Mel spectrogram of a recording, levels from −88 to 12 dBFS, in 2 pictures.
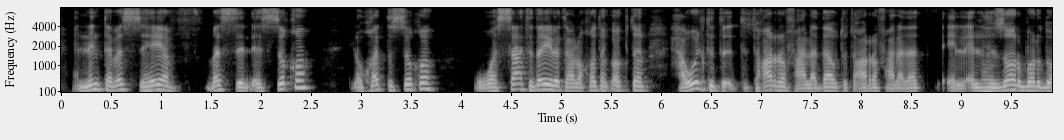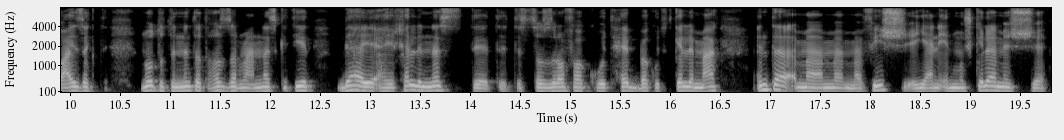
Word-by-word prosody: إن 140 - +2
أنت 175 -1 +1
بس 170 +1 +1
هي 160 +3 +3
ف 130 - -9
بس 165 0 -1
ال 135 -1 +1
الثقة، 195 - 0 0.4
لو - - -3
خدت 165 +2 -3
الثقة، 180 +6 -1 0.3
ووسّعت 130 +10 0
دايرة 165 -5 +3
علاقاتك 135 +3 -1
أكتر، 155 -1 -1 0.2
حاولت - - +1
ت - - -1
تتعرّف 145 -6 -2
على 115 +1 0
ده، 135 +3 +1
وتتعرّف 125 0 -3
على 115 0 -1
ده. 120 +1 0
ت 125 0 -8 0.2
ال - - -2
الهزار 130 +6 +2
برضه، 140 -2 +2
عايزك 135 +1 +1
ت 135 - -27 0.4
نقطة 145 -2 +1
إن 130 +1 +4
أنت 145 0 +2
تهزّر 140 +2 -1
مع 120 -1 0
الناس 135 +3 0
كتير 145 0 +1 0.3
ده 160 +1 +2
هي 140 -2 +4
هيخلّي 125 +6 +1
الناس 150 +2 +1
ت - - -4
ت 115 -2 -3
تستظرفك، 130 +1 -1
وتحبك، 125 0 -1
وتتكلّم 140 +2 +1
معاك. 130 +3 +2 0.4
أنت 170 0 +2
ما 125 -2 +2
ما 120 0 +1
ما 115 -1 -2
فيش 160 +9 +2
يعني 120 +1 0
المشكلة 125 +5 +2
مش 135 -3 +1
135 Hz, 165 wpm, -22 LUFS, 125-155 Hz, 0.4 s, إن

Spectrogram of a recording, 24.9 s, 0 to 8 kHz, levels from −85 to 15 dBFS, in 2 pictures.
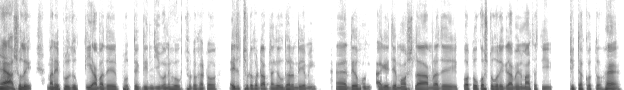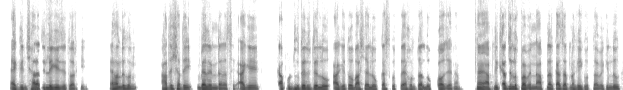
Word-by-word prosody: হ্যাঁ, 135 -4 +9
আসলেই। 120 0 +3 0.4
মানে 115 +2 +4
প্রযুক্তি 120 +3 -1 0.2
আমাদের 110 +1 +1 0.2
প্রত্যেকদিন 105 0 -3
জীবনে 100 +1 -1
হোক, 100 0 +1
ছোটখাটো। 100 -4 -2 0.4
এই 145 - +6
যে 140 - -4
ছোটখাটো 145 0 -1
আপনাকে 135 0 -3
উদাহরণ 120 0 +1
দেই 105 -1 0
আমি। 95 +1 -8 0.5
আ - - -1 0.3
দেখুন 130 +3 +1 0.3
আগে 120 +2 +1
যে 135 - +3
মসলা 120 +2 -1 0.2
আমরা 110 0 -2
যে 115 - 0 0.4
কত 125 -1 0 0.2
কষ্ট 125 -1 +2
করে 115 -1 +2
গ্রামের 110 0 0
মা-চাচি 105 0 -4 0.5
ঠিকঠাক 115 -1 +1
করত। 105 - -4 0.2
হ্যাঁ। 140 -6 +4 0.4
একদিন 115 +2 +1
সারাদিন 115 +1 +2
লেগেই 125 -1 +6
যেত 105 - -3
আরকি। - - -12 0.6
এখন 145 +3 +5
দেখুন 145 +1 +2 0.6
হাতের 130 +2 +1
সাথেই 140 -1 +2 0.3
ব্লেন্ডার 110 -5 +5
আছে। - - -17 0.2
আগে 130 +3 +1 0.5
কাপড় 130 +2 -1
ধুতে, 125 +3 +4
ধুতে, 125 +2 +3
লো 125 - +5 0.2
আগে 110 +3 0
তো - - +3
বাসায় 110 +3 0
লোক 115 0 -1
কাজ 120 -1 -1
করতো, 125 +1 -9
এখন 120 +1 -4
তো - - -7
আর 115 - -1
লোক 115 0 -2
পাওয়া 110 -2 +3
যায় 90 -3 -2
না। 85 - -7 0.4
হ্যাঁ 135 -5 +5
আপনি 135 +6 -2
কাজের 145 +1 +4
লোক 145 - +4
পাবেন 105 -5 +4
না। - - 0
আপনার 135 +2 -1
কাজ 135 -1 +3
আপনাকেই 125 0 -1
করতে 105 - -9
হবে। 95 +1 -3
কিন্তু 135 +3 0
120 Hz, 175 wpm, -22 LUFS, 110-130 Hz, 0.6 s, হ্যাঁ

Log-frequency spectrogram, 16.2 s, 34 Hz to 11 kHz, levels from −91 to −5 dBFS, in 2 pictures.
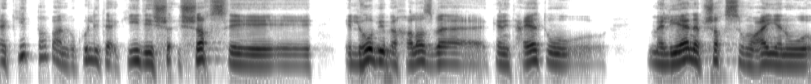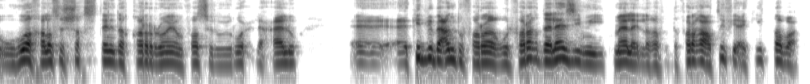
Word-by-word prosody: أكيد 240 +9 -8
طبعًا 220 - -10
بكل 175 +9 -8
تأكيد 170 0 -6
الش 150 -2 +1
الشخص 190 0 +2
آآ 130 -1 -2 0.4
اللي 140 0 -4
هو 195 - +11
بيبقى 165 -6 +1
خلاص 150 +1 -1
بقى 145 0 -4
كانت 140 -4 -7
حياته 150 -4 -1 0.7
مليانة 155 +6 +6
بشخص 180 +1 0
معيّن 140 0 +1
و 130 0 0
وهو 135 +7 +2
خلاص 170 +1 -1
الشخص 175 0 -5
التاني 170 -1 -1
ده 160 -1 -3
قرّر 160 +1 -3
إن - - -2
هو 155 - -1
ينفصل 145 -1 -6
ويروح 130 +4 -10
لحاله، 150 +1 -2 0.6
أ 470 +2 -10
أكيد 215 -3 -1
بيبقى 190 -2 +5
عنده 185 -2 +1
فراغ 150 -3 0
والفراغ 170 +7 0
ده 170 -2 +4
لازم 170 -5 +2
يتملى 145 +2 0
الغف 130 -2 -9
ده - - -20
فراغ 175 0 +1
عاطفي 200 +1 -2
أكيد 185 -2 -14
طبعًا. 170 -5 -1
155 Hz, 165 wpm, -24 LUFS, 140-175 Hz, 0.7 s, هو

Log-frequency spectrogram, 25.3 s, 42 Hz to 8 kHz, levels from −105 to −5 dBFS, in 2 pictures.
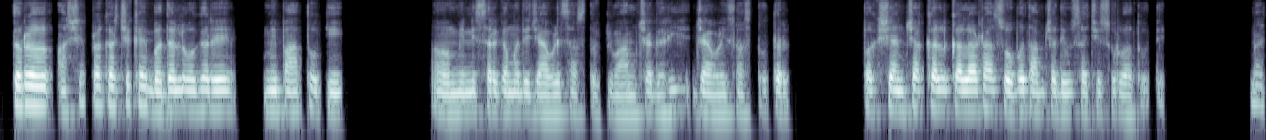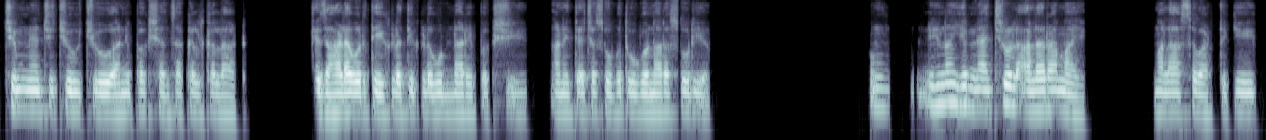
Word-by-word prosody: तर 160 +1 +8 0.4
अशा 140 +5 -6
प्रकारचे 160 0 +1
काही 160 -2 +4
बदल 140 +1 +5
वगैरे 140 0 +5 0.4
मी 135 - +4
पाहतो 130 +1 -1
की, 125 -1 +1 0.9
अ, - - -6 0.2
मी 125 - +1
निसर्गामध्ये 125 0 0
ज्यावेळेस 120 0 -1
असतो. 120 -1 -9
किंवा 115 -2 -6
आमच्या 115 +2 -4
घरी 120 +3 -6 0.2
ज्यावेळेस 120 -1 -2
असतो. 120 0 -10
तर - - +2 0.8
पक्ष्यांच्या 140 0 +1
कलकलाटासोबत 140 -1 +5
आमच्या 130 0 -1
दिवसाची 125 +1 -3
सुरुवात 120 -2 -5
होते. - - -14 0.9
मग 165 - -7
चिमण्यांची 140 -1 -1
चिवचिव 125 -1 +1
आणि 125 +1 -2
पक्ष्यांचा 125 -1 -6
कलकलाट. 120 -2 -6 0.7
ते - - +2
झाडावरती 125 +1 +4
इकडं-तिकडं 120 +1 -1
उडणारे 120 0 -2
पक्षी 125 - -10 0.3
आणि 120 -1 -2
त्याच्यासोबत 125 0 -4
उगवणारा 120 0 0
सूर्य. 125 +1 -5 1.6
हं. 150 - -6 0.5
हे 160 0 -2
ना 175 - 0
हे 165 - +2
नॅचरल 145 +2 0
अलार्म 135 0 +1
आहे. 115 -2 -4 0.7
मला 125 0 -2
असं 125 +1 -5
वाटतं, 120 0 -5
की 125 -1 -3
125 Hz, 125 wpm, -23 LUFS, 120-135 Hz, 1.6 s, तर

